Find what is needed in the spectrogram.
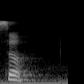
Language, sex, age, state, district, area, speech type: Goan Konkani, female, 30-45, Goa, Tiswadi, rural, read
